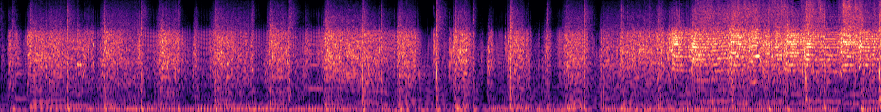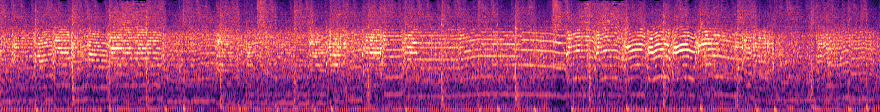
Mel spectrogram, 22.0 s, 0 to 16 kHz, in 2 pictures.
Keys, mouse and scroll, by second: 0.6 shift+middle click, 1.3 scroll up 1, 1.4 middle click, 2.0-2.8 scroll up 2, 2.8-3.3 scroll up 1, 3.3 click, 4.9 ctrl+shift+click, 5.7-8.3 middle drag, 8.3 click, 9.3 click, 10.1 KP_1, 10.8-11.6 shift+middle drag, 11.6 alt+z, 12.0-13.9 middle drag, 13.9-14.4 scroll up 2, 14.4 alt+z, 14.9-15.9 middle drag, 15.9 shift+click, 16.9 alt+click, 18.2 shift+click, 19.3 ctrl+shift+click.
